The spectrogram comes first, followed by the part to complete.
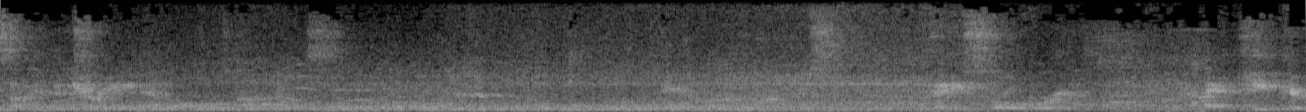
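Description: Steel roller coaster train running along its track with a steady rumble, riders' voices over it.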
